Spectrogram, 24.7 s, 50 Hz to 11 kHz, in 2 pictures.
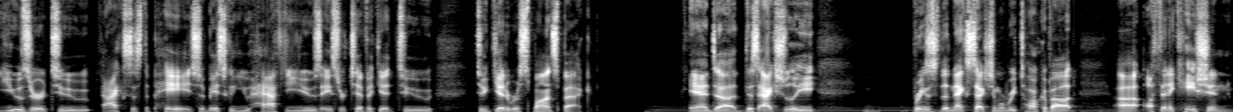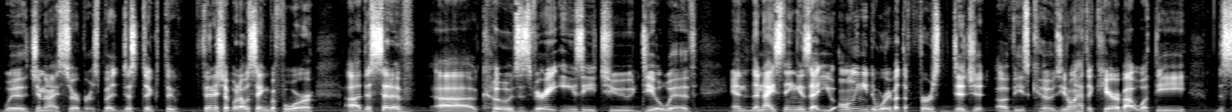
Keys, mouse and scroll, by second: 10.5 Tab, 15.6 k, 19.6 h, 19.8-21.2 h, 22.6-24.6 typing.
